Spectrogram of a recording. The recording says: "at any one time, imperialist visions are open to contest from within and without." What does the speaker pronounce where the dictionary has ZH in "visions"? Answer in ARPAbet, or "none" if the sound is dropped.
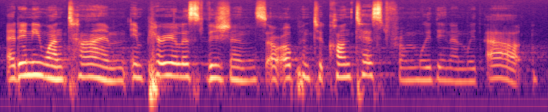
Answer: ZH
